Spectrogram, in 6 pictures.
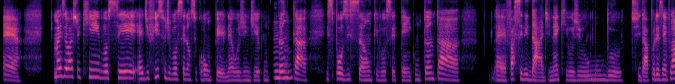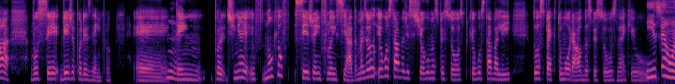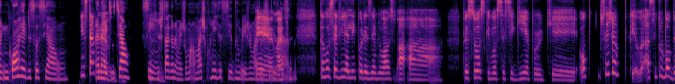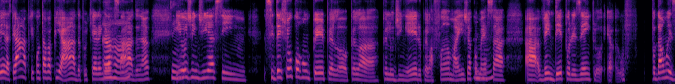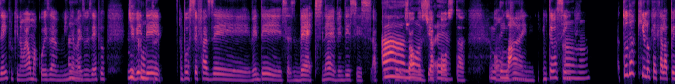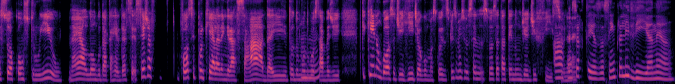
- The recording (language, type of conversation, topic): Portuguese, podcast, Por que o público valoriza mais a autenticidade hoje?
- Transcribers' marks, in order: unintelligible speech; tapping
